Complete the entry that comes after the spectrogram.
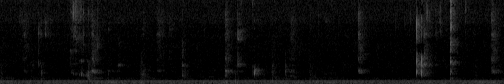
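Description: Faint close-mouthed chewing of a dry, powdery lump of Jasmin, with small crunches and crackles scattered irregularly over a steady low hum.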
